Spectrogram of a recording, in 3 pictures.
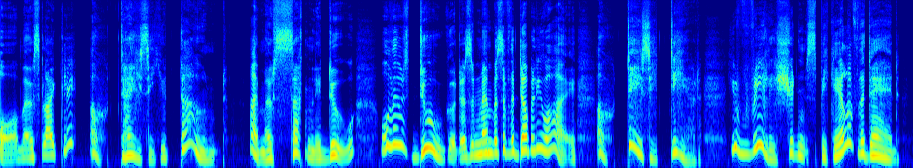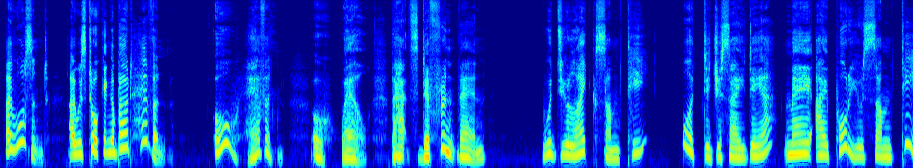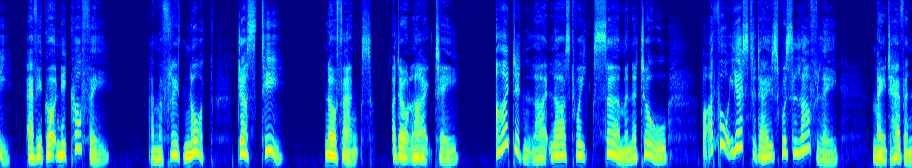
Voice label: character voices

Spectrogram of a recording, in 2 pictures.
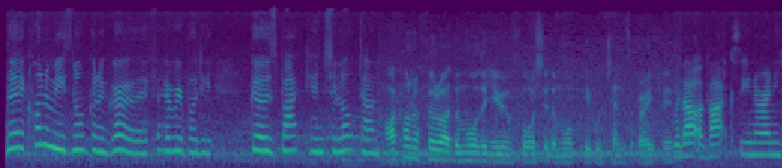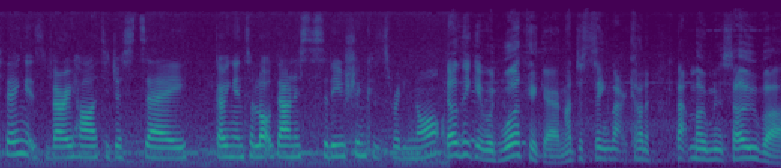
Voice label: vox pop

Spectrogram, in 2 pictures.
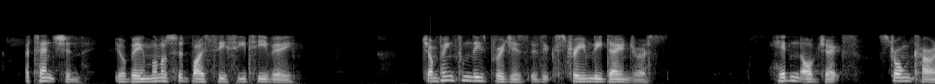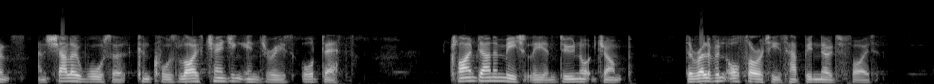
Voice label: loudspeaker warning at teddington lock

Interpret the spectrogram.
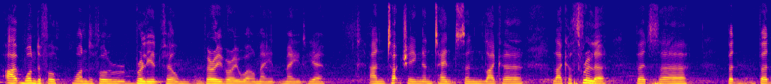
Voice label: vox pop

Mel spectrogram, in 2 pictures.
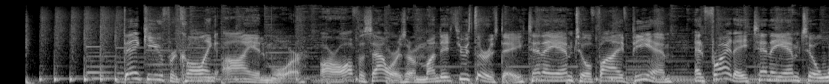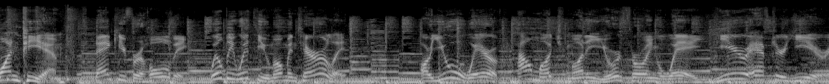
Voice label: voicemail samples

